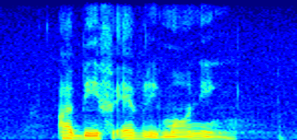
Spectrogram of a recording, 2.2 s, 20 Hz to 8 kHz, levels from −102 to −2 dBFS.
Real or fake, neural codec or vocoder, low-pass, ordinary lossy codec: real; none; none; none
